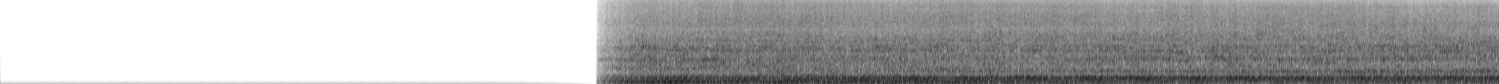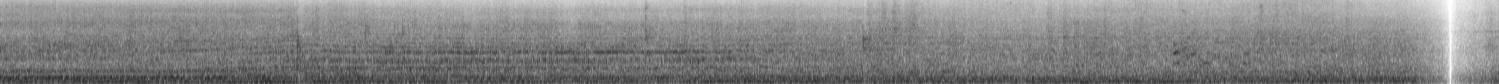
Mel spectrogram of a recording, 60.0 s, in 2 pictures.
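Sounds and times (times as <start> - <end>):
diesel locomotives running: 11.9 - 59.9
train cars rolling on rails: 12.0 - 59.9.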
